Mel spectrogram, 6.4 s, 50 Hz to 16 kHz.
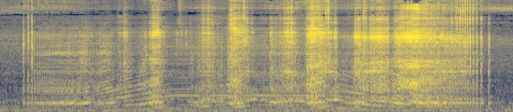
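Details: First-prototype 3D-printed PLA worm gear driven by a stepper motor (Arduino, A4988 driver) scrapes and creaks as it turns, very noisy from weak plastic teeth and tolerance issues.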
